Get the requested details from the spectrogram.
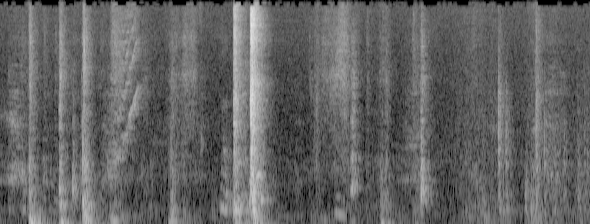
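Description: door being pushed closed

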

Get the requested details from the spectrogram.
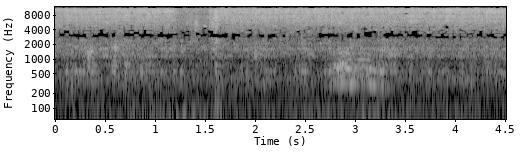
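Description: water running

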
